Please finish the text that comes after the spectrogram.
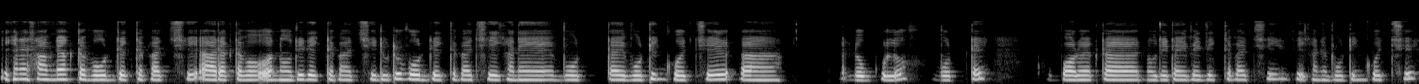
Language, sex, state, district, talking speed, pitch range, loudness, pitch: Bengali, female, Odisha, Nuapada, 150 wpm, 205-230 Hz, -17 LUFS, 215 Hz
